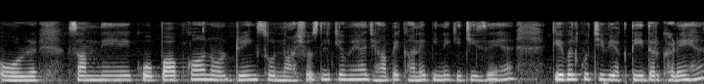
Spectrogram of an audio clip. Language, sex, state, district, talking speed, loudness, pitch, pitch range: Hindi, female, Delhi, New Delhi, 205 wpm, -17 LUFS, 210 Hz, 200-225 Hz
